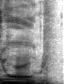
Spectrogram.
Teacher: Well, no, in British English, the jewel is the part you stress in the word, so re just becomes one sound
